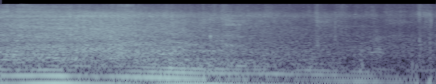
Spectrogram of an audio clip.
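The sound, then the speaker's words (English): An Audi drives past on a street, its deep engine rumble and road noise loud for a couple of seconds before gradually fading away. “Ah, hang on, let's not get run over by one of the cars that I want.”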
